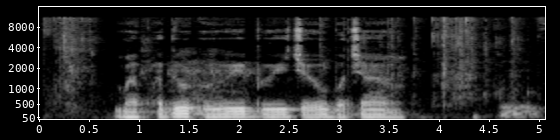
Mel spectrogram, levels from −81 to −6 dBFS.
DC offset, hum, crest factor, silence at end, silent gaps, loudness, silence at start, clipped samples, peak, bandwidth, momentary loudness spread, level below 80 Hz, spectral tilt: under 0.1%; none; 18 dB; 0 s; none; -24 LUFS; 0.05 s; under 0.1%; -6 dBFS; 11.5 kHz; 17 LU; -32 dBFS; -5 dB/octave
